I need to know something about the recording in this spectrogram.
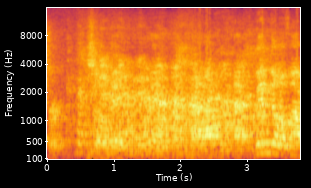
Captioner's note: audience laughs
